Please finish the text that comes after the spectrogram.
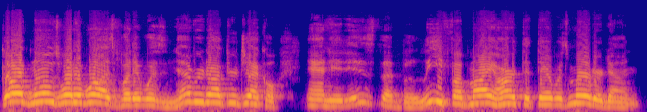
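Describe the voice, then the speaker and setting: A man voicing a frightened, loyal older male servant who talks in a high, agitated voice. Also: lively intonation, normal speed, warm tone, low-quality recording. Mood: insistent. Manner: high-pitched, agitated, urgent pleading.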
